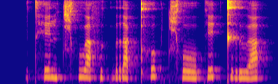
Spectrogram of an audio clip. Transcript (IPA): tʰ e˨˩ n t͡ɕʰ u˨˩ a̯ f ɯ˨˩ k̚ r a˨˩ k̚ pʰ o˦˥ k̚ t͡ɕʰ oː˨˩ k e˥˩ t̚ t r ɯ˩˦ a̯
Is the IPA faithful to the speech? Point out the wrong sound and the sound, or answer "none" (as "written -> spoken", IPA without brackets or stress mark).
t̚ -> k̚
